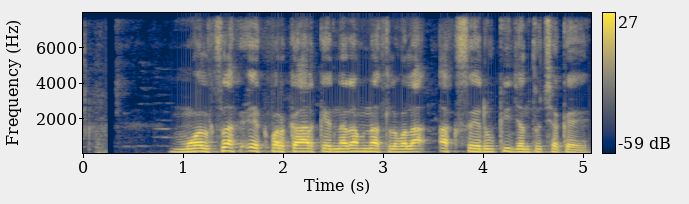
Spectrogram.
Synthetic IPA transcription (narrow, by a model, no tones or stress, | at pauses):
molsəkʰeːkʰpɾəkaːɾkenəɾəmnət̪ʰlʋəlaəkseɾuːkid͡ʒənt̪ut͡ʃʰəkeː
